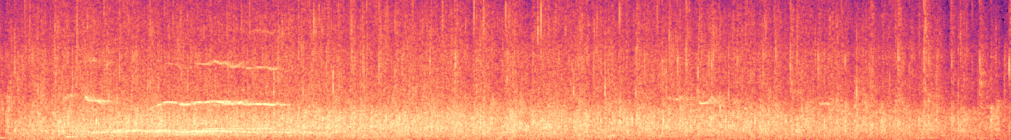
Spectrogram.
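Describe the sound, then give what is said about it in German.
Audience applause fills a university hall at a journalism festival in Innsbruck: a dense, steady wash of many hands clapping at an even, loud level for about ten seconds. “Vielleicht können Sie sich hier einmal kurz bemerkbar machen, dass man später auch in der Folge hört, wie viele Leute heute hier sind.”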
